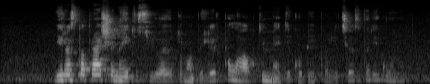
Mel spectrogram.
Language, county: Lithuanian, Kaunas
